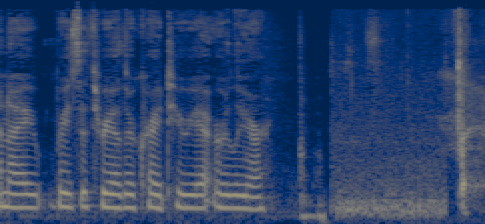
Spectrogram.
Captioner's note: speaking French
